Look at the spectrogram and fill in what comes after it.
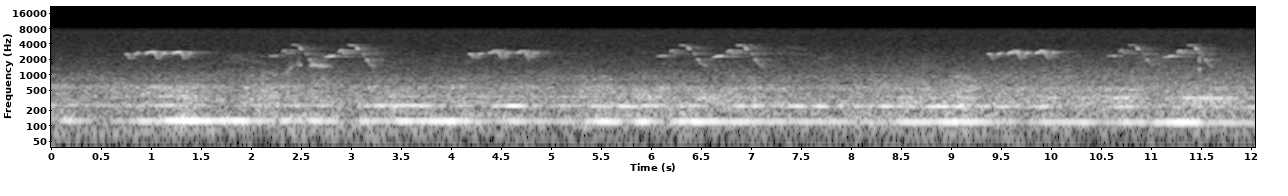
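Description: A songbird singing short, repeated phrases every two seconds or so, alternating a falling slurred phrase with a quick chattering one, over a steady low hum.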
